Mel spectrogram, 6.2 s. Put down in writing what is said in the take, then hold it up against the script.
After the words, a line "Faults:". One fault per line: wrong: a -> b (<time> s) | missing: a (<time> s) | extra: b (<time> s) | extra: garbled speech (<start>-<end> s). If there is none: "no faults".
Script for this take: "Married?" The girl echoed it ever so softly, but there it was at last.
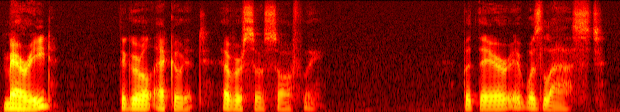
"Married?" The girl echoed it ever so softly, but there it was last.
Faults:
missing: at (5.4 s)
